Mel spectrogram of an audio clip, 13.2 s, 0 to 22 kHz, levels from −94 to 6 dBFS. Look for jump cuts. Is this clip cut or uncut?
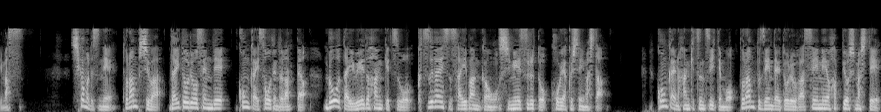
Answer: cut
